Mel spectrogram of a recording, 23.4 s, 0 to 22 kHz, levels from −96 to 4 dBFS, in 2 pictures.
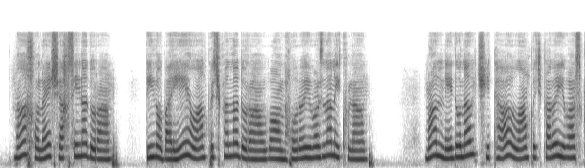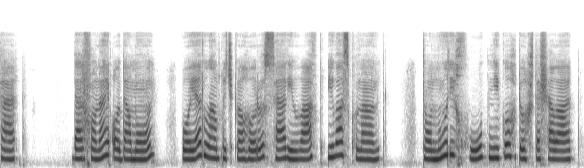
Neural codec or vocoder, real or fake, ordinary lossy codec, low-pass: codec, 44.1 kHz, 1.7 kbps, Pupu-Codec; fake; MP3, 96 kbps; 9.9 kHz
